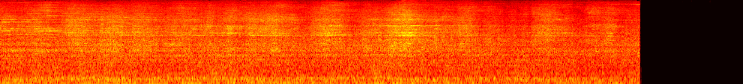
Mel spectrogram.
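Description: Tail end of a BNSF double-stack intermodal train, its container well cars rolling past on the rails with a steady rolling noise of steel wheels and some metallic clatter. The sound cuts off abruptly about eight and a half seconds in.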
